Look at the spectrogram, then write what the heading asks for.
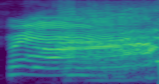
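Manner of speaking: loud full-voiced yell of the word; shouted response. Real, not acted. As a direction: shout it back at full volume. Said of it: "you say fried".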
